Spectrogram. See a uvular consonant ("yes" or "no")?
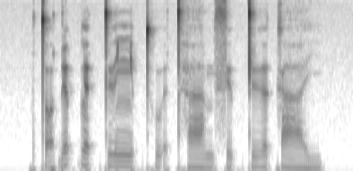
no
